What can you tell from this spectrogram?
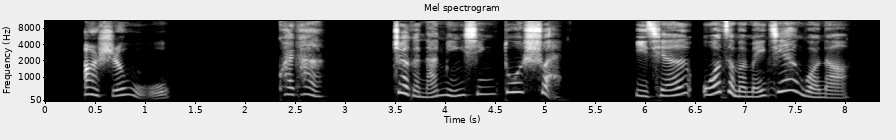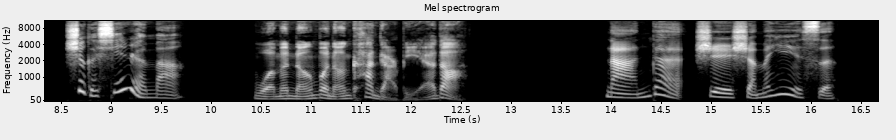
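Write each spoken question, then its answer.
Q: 男的是什么意思?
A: 他不想看这个节目,想看点别的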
